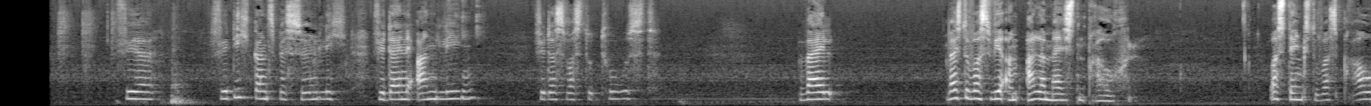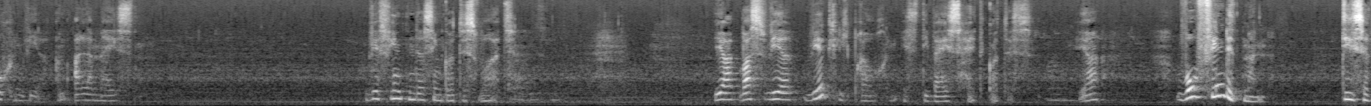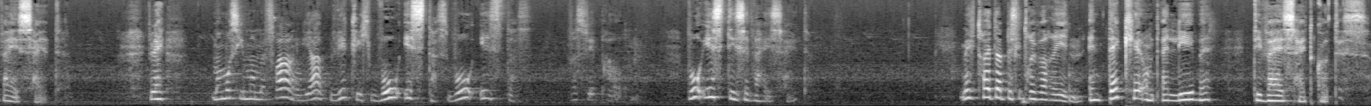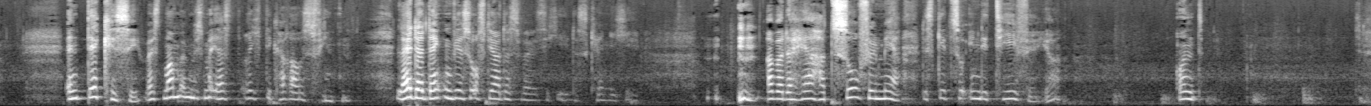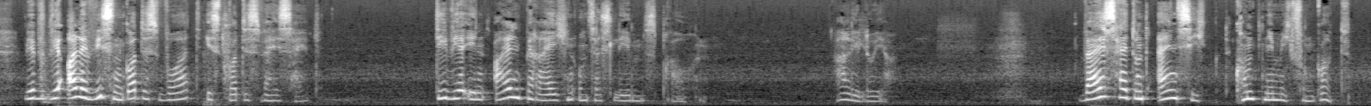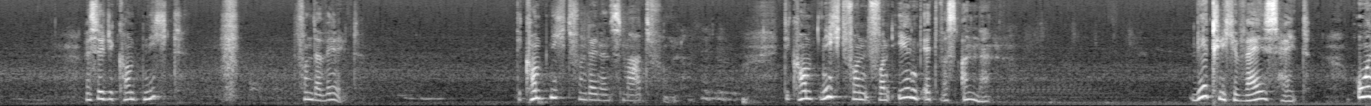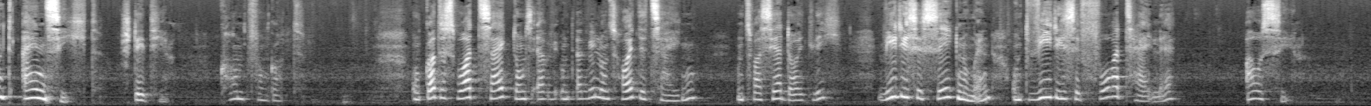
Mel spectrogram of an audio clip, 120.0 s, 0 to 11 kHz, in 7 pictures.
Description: Entdecke und erlebe die Weisheit Gottes 18.06.2023 Predigt herunterladen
